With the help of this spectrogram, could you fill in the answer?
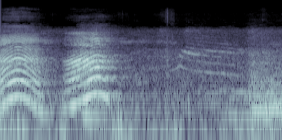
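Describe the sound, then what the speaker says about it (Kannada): A Persian cat meows twice in quick succession, close and fairly loud, followed by a softer, drawn-out mew. "ಅವಳನ್ನ ನೋಡ್ಬಿಟ್ಟು ಇವನು ಮಿಯೋ ಮಿಯೋ ಅಂತೆ"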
